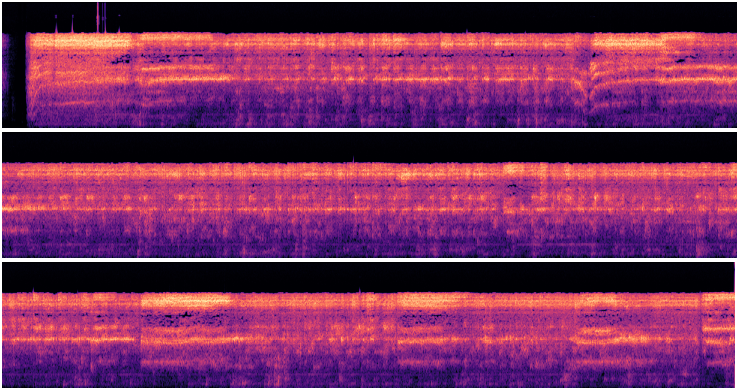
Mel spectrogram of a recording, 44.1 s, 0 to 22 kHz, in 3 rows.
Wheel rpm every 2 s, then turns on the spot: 150, 230, 230, 230, 240, 200, 220, 230, 230, 230, 240, 240, 230, 230, 230, 230, 220, 230, 230, 230, 220, 230.
none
